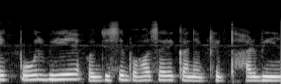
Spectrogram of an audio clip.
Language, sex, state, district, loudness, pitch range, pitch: Hindi, female, Bihar, Vaishali, -12 LUFS, 180-215 Hz, 195 Hz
